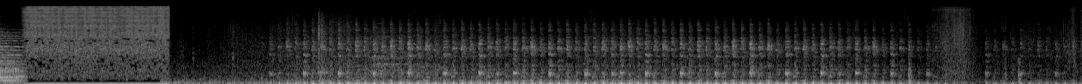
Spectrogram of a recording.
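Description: A loud burst of hiss for the first second and a half or so. Then a small car's engine idling with a rapid, even pulsing.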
